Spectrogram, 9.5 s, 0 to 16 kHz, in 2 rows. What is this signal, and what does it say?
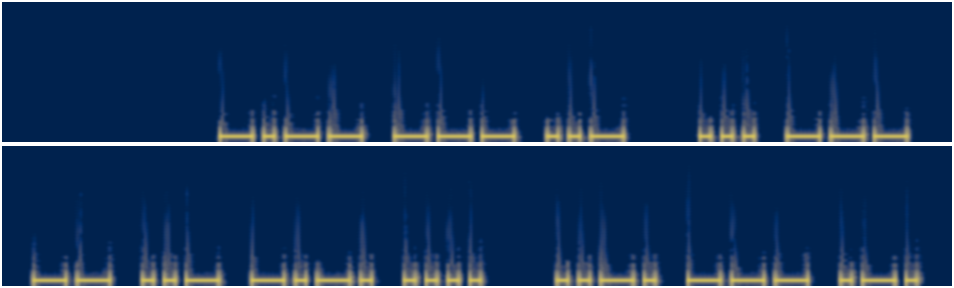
Morse code, heard as a keyed tone, about 22 wpm, 700 Hz. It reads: YOU SO MUCH FOR
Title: Sets of 5 Words Encore2 22wpm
